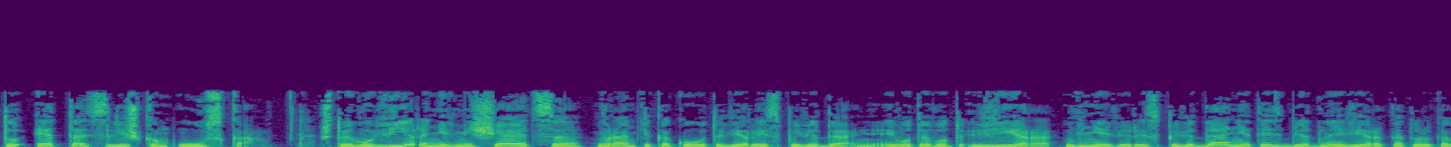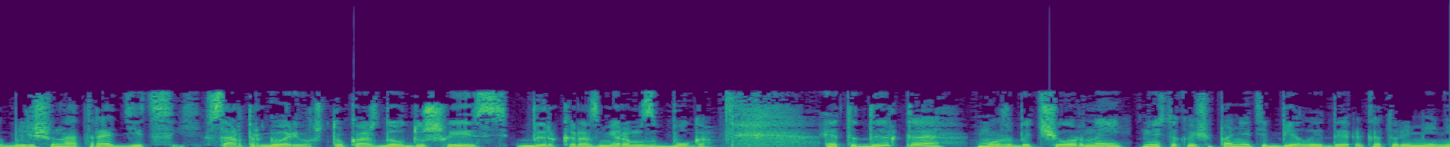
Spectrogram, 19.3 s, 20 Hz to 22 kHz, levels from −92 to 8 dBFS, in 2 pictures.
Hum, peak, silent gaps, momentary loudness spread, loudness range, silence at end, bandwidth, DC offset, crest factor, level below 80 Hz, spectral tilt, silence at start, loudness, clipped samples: none; 0 dBFS; none; 5 LU; 2 LU; 0 s; 8.8 kHz; under 0.1%; 12 dB; -36 dBFS; -5.5 dB/octave; 0 s; -12 LUFS; under 0.1%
